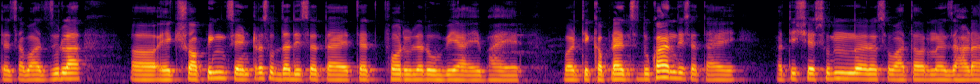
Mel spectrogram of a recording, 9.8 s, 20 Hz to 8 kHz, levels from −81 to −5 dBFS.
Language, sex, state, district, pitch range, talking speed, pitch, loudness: Marathi, male, Maharashtra, Pune, 130-145 Hz, 155 wpm, 135 Hz, -19 LUFS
